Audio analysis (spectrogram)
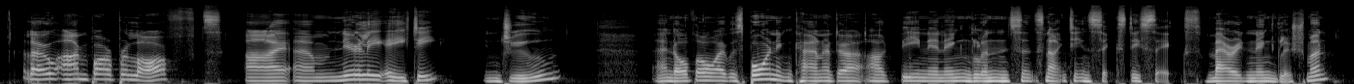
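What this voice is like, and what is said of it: Canadian accent. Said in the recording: “I feel more English than Canadian now, even though I sound Canadian still.”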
